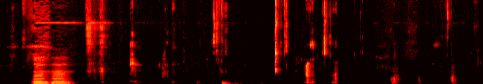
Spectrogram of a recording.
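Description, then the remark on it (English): A brief vocal sound, then chewing: scattered, irregular soft crunches and wet mouth clicks at low volume, spaced unevenly over several seconds with short silences between. “Please continue chewing.”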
